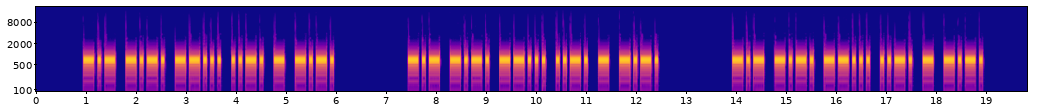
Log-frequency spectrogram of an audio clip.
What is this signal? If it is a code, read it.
Morse code, heard as a keyed tone, about 17 wpm, 700 Hz. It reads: KC7FTC KC7FTC KC7FTC
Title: USA Call Signs - 6 Characters - Repeated 3x - 17wpm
